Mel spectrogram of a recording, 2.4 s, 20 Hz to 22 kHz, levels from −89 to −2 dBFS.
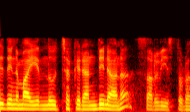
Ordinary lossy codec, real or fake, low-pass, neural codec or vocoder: none; fake; 5.4 kHz; codec, 16 kHz, 1 kbps, X-Codec, HuBERT features, trained on LibriSpeech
